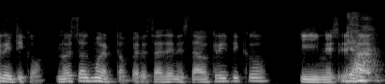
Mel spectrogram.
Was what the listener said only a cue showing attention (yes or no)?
yes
